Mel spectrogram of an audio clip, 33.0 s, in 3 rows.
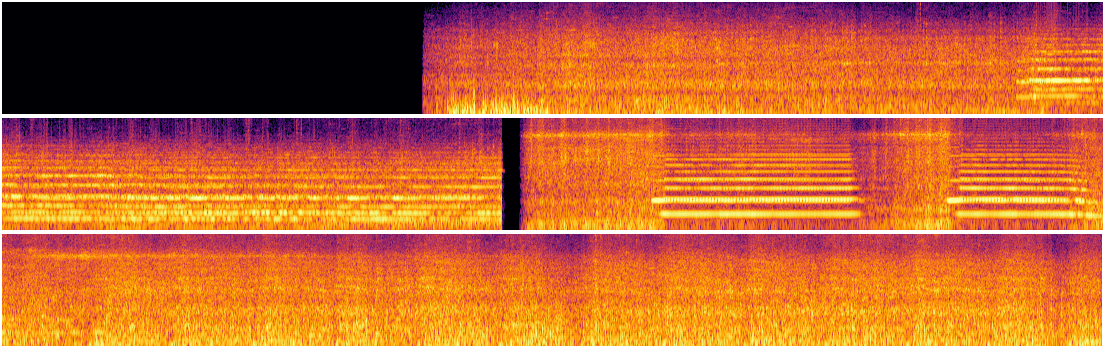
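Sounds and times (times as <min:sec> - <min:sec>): passenger train running past: 0:04.2 - 0:33.0
train horn blasts: 0:10.1 - 0:16.0, 0:17.5 - 0:19.7, 0:20.4 - 0:23.2.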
